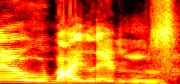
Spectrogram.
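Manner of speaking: high, wailing cry of pain.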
